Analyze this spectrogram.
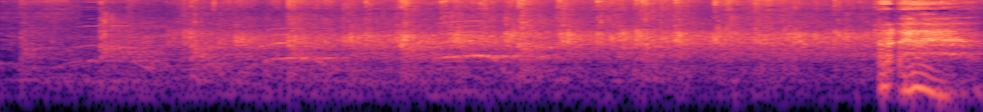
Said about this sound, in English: Great clapping as always.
